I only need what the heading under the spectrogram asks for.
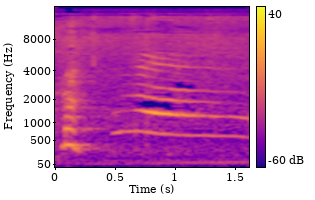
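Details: Kitten giving a long, drawn-out meow that starts clear and slides slowly downward in pitch, with a brief soft squeak just before it, in a quiet indoor room.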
